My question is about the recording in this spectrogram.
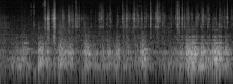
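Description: Faint, scattered light clicks and scratches as small metal hook pieces and a clear shelf are handled inside a glass-door cabinet, with a slightly louder stretch of handling near the end.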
